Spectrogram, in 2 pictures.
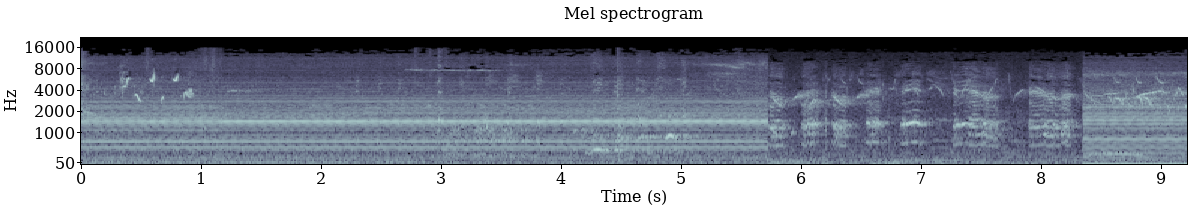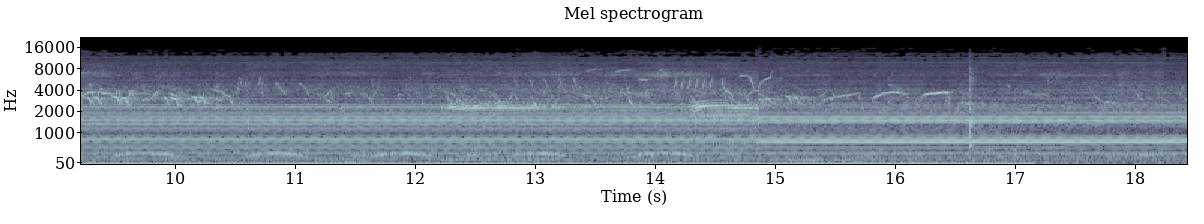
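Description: A steady electric motor hum made of several held tones, plausibly the air supply of the home-made hot-air soldering iron. It drops out for about two seconds midway and then carries on, with faint chirps over it.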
